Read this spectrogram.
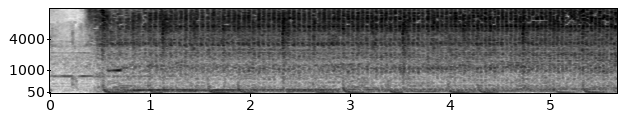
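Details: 1969 Ford Mustang, 302 V8, revived after 27 years off the road, flogged hard in donuts around a lumber-yard course: loud V8 with uneven, lumpy firing and a strained tone at full throttle; running rough, cause not confirmed.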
